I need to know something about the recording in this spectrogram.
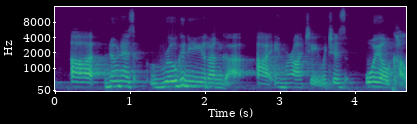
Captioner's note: speaking in Marathi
